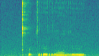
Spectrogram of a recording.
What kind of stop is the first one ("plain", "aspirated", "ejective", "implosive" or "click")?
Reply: aspirated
